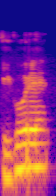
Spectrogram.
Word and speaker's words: Igor: of the guides was Igor and yeah I'm going to pronounce his name Igore because that's how he would pronounce his own name.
